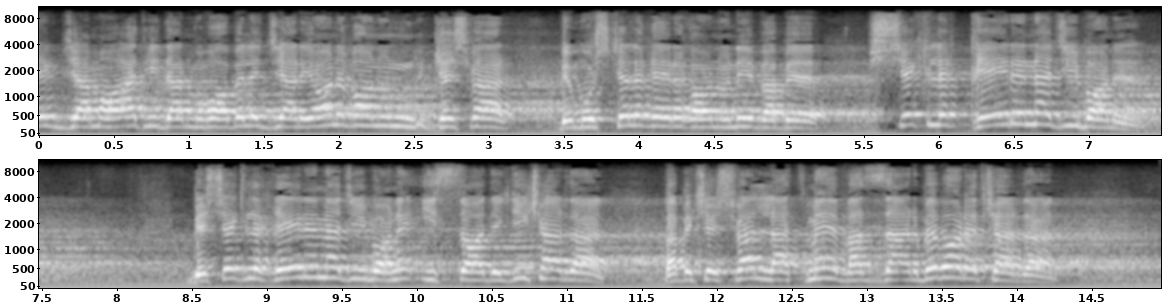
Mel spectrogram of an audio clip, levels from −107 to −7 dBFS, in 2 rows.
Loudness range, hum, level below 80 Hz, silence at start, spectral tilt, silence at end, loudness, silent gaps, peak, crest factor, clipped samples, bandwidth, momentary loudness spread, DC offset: 2 LU; none; -60 dBFS; 0 s; -2.5 dB/octave; 0 s; -17 LUFS; none; -2 dBFS; 14 dB; under 0.1%; 10 kHz; 8 LU; 1%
